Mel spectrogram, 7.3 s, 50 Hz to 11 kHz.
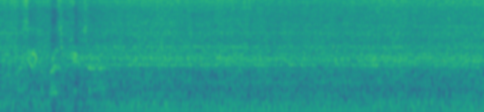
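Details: Steady, even idle with the A/C compressor engaged and humming smoothly, no squeal, knock or rattle, on a 2005 Chrysler Pacifica just after A/C condenser replacement, oil top-up and 1.81 lb refrigerant charge, cooling fan temporarily plugged in; normal compressor operation.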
